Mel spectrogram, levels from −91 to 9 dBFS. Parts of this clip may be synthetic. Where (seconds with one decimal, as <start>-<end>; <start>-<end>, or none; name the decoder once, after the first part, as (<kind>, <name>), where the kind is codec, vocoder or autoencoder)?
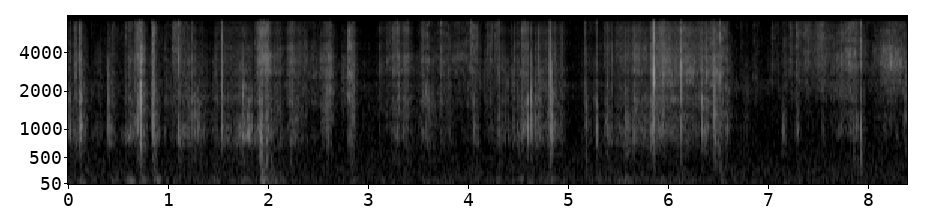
1.2-2.4 (codec, DAC); 2.8-3.5; 4.3-6.5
